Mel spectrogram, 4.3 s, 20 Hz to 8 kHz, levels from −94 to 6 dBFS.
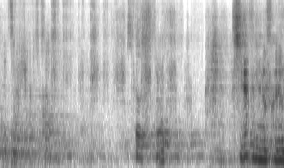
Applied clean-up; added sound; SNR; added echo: neural separator model SepFormer DNS4.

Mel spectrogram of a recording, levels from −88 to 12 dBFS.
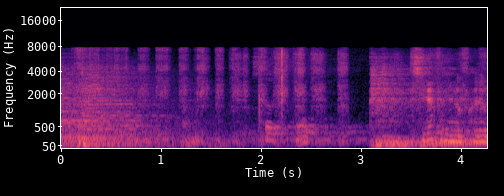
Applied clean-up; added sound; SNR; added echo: none; Writing; 8 dB; reverberation time 2.6 s.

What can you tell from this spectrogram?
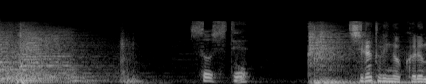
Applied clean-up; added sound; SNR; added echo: none; none; none; none.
